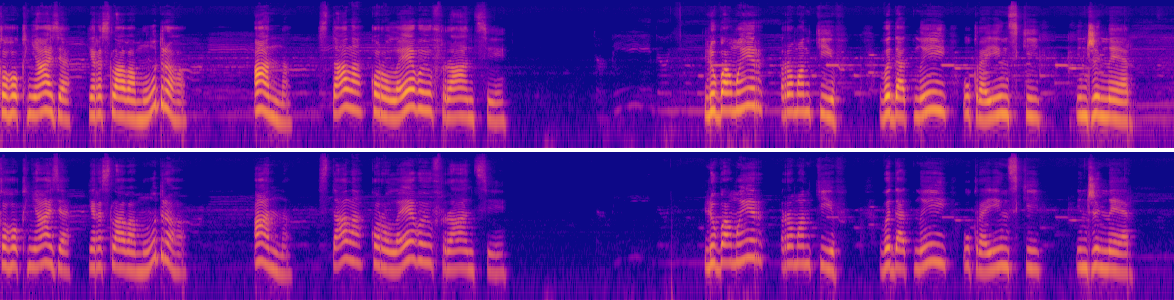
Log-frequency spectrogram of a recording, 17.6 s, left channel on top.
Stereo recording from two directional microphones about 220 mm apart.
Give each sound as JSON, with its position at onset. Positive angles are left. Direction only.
{"t": 0.0, "sound": "speech", "side_deg": 5}
{"t": 1.0, "sound": "a sound", "side_deg": 30}
{"t": 1.3, "sound": "speech", "side_deg": 10}
{"t": 2.7, "sound": "music", "side_deg": 30}
{"t": 3.8, "sound": "speech", "side_deg": 5}
{"t": 10.5, "sound": "speech", "side_deg": 5}
{"t": 15.5, "sound": "music", "side_deg": 50}
{"t": 16.1, "sound": "speech", "side_deg": 10}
